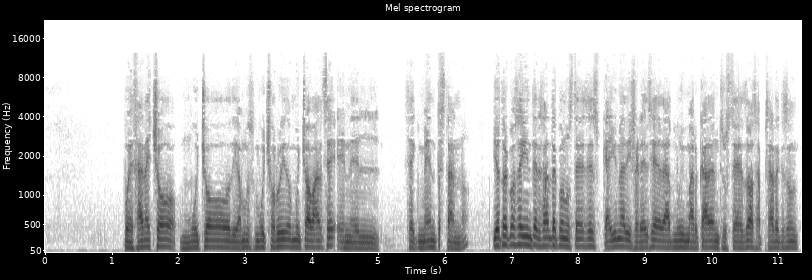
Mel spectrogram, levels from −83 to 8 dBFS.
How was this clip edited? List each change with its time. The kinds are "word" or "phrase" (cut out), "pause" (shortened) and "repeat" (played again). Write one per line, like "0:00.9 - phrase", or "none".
0:05.9 - phrase
0:06.5 - pause
0:08.3 - word

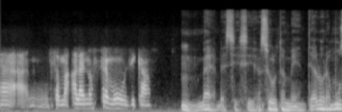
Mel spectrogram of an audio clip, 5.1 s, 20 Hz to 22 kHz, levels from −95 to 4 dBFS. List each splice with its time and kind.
none

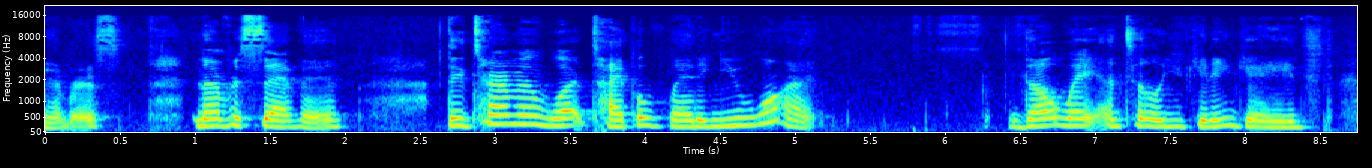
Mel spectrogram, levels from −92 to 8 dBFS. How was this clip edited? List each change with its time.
none

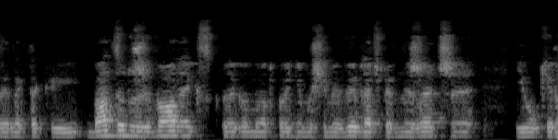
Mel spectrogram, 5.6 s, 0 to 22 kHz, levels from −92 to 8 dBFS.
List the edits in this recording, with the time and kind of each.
none

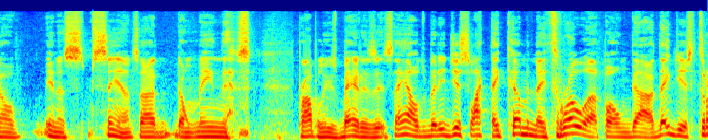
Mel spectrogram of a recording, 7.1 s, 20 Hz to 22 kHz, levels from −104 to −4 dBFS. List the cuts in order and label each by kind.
0:02.9 - pause

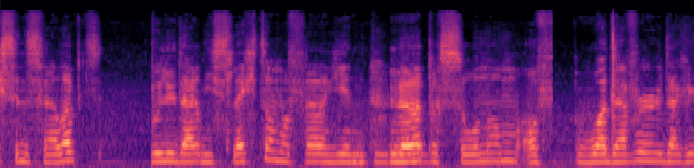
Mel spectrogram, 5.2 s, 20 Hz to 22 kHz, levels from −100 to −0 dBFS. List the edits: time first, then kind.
0:01.1 - word
0:01.5 - word
0:02.3 - word
0:02.9 - word
0:04.1 - word

